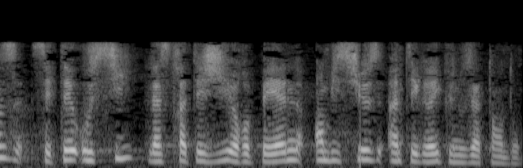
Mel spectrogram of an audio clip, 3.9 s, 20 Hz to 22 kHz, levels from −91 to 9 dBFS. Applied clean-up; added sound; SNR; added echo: none; none; none; none.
